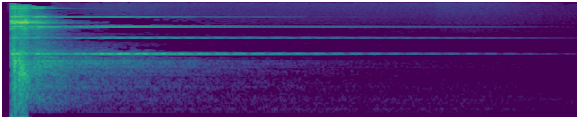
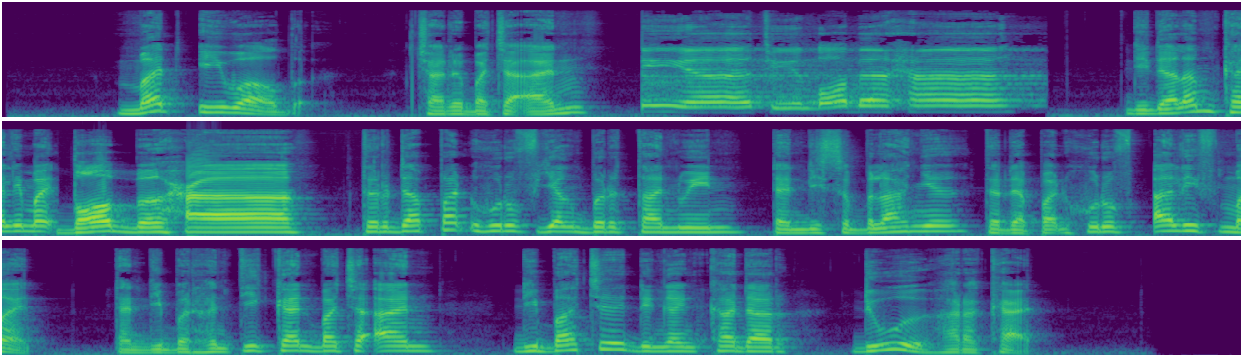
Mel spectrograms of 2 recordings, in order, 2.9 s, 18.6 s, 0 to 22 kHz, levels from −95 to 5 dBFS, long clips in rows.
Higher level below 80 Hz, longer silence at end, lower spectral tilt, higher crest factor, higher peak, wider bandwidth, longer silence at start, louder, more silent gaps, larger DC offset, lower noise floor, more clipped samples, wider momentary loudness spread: second, -72 dBFS vs -52 dBFS; first, 1.55 s vs 1.05 s; second, 4.5 dB/octave vs -5 dB/octave; first, 24 dB vs 18 dB; about the same, 0 dBFS vs 0 dBFS; first, over 20 kHz vs 16 kHz; second, 0.05 s vs 0.6 s; second, -20 LUFS vs -17 LUFS; neither; neither; first, -62 dBFS vs -57 dBFS; neither; first, 26 LU vs 12 LU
